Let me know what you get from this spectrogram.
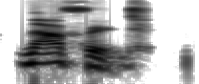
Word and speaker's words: NAFLD: von dem NAFLD, habe ich es jetzt richtig gesagt? – NAFLD. – NAFLD, genau, so hat man es ja lange genannt und es begegnet einem dieser Begriff ja auch immer noch, hin jetzt zu dieser MASLD.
